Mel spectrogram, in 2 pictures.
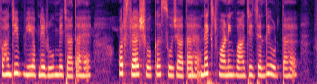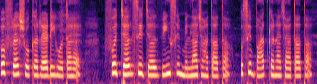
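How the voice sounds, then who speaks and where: A woman reads a fan fiction story aloud in a high, mellow voice. Her narration is steady and even throughout. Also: moderate pace. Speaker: story reader.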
